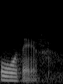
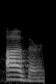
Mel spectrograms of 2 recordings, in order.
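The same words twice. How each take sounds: First: The first vowel sounds like an o. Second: The first vowel sounds like an a. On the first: The speaker calls it wrong. "not other" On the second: The speaker calls it right. "first O sounds like an A"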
